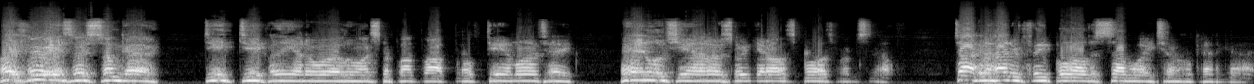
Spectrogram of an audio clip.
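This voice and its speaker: Using a put-on character voice, a man speaks at a fairly high pitch and moderate pace with ordinary pitch variation, the sound dry and close with no echo. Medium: read story. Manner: world-weary, knowing.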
